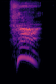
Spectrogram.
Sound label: male fight groan short; comedy-cartoon; soundpool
